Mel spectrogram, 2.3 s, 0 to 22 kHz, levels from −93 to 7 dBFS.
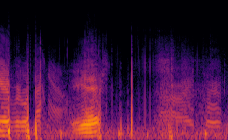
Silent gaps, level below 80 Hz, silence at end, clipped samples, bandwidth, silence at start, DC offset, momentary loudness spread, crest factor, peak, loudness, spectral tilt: none; -42 dBFS; 0 s; under 0.1%; 7.4 kHz; 0 s; under 0.1%; 14 LU; 16 dB; -8 dBFS; -26 LUFS; -9 dB/octave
